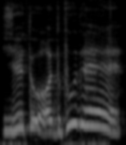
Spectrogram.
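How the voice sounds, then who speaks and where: A woman's voice: high-pitched, animated, extremely slow, gravelly, dull audio, full character voice. A woman voicing an honest, worried farm labourer in a children's moral story cartoon, earnest and plain-spoken. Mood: agreeable, amazed.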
